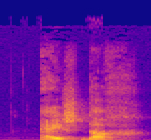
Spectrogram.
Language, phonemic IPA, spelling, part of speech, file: Dutch, /ˈɛizdɑx/, ijsdag, noun, Nl-ijsdag.ogg
- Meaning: a day on which it freezes all day (specifically, on which the highest temperature is below 0 °C)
